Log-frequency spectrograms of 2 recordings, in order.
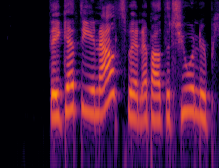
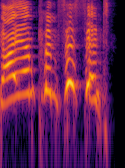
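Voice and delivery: loud, high hammed-up Kirk outburst; loud, high, slow mock captain's cry; mock shouting Kirk; 8 semitones higher, 14 dB louder, slower than usual. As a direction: bellow it like an over-the-top starship captain. Kirk outburst acted in recap.

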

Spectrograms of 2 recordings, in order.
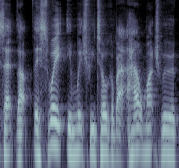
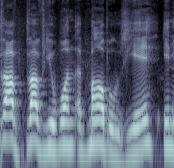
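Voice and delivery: louder, higher mock London street slang; bad London street accent; 5 semitones higher, 6 dB louder than usual. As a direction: hawk the album like a London street dealer, badly. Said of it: "what's the hell is that accent?".

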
